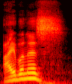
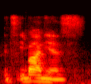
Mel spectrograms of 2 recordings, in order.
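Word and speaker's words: Ibáñez: Ibanez. Not quite. Ibanez. I mean, that's that. I allow people to do that because it's easier. But no, it's Ibanez.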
